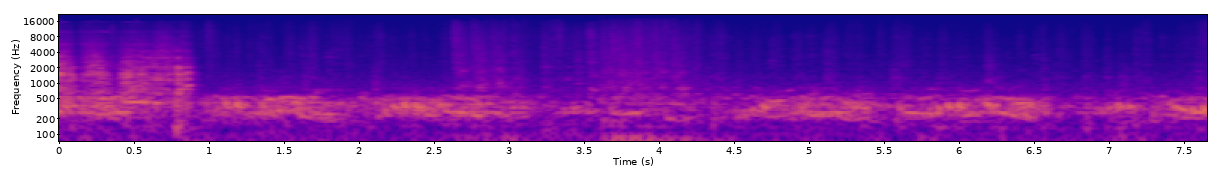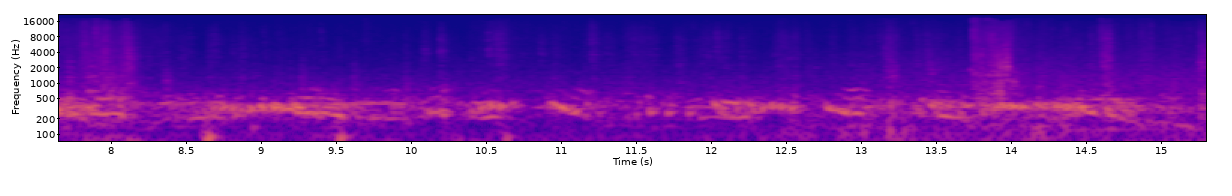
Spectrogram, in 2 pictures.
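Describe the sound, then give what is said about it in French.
Homing pigeons coo in a pigeon loft, a continuous low burbling chorus of many birds, with intermittent rasping scrapes cutting through. “La colobophilie, c'est bah, c'est l'élevage de pigeons voyageurs.”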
